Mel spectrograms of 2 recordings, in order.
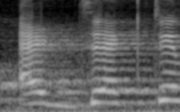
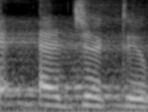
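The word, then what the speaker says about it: adjective: ठीक है, इसको एडजेक्टिव नहीं पढ़ेंगे, डी साइलेंट करेंगे, एडजेक्टिव पढ़ेंगे।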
